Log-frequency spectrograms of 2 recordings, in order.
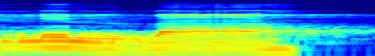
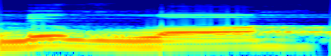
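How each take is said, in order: First: The L is pronounced thin and light. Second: The L is pronounced thick and heavy. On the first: The speaker calls it right. "dibaca tarqiq atau tipis" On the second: The speaker calls it wrong. "bukan lillah"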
